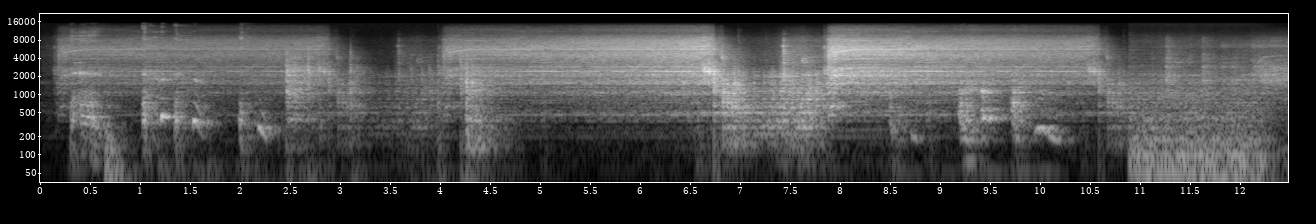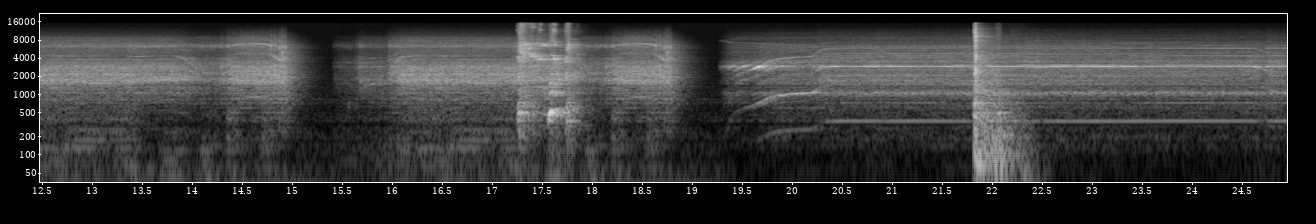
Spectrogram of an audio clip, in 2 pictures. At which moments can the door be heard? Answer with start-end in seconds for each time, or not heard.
2.2-4.8, 10.8-12.3, 21.8-22.4.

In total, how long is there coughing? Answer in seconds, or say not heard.
4 s.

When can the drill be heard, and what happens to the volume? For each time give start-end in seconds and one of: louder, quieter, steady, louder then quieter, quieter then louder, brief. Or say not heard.
0.0-24.9 louder then quieter.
